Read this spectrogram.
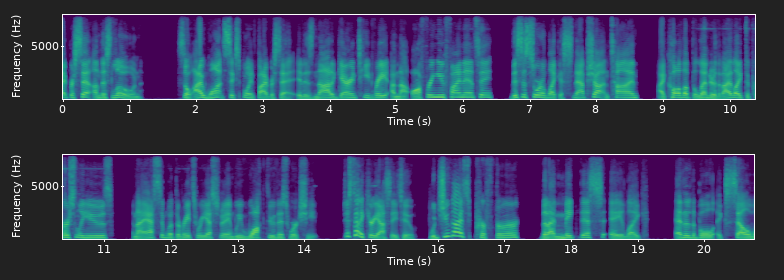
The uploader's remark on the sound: This was a live class recorded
